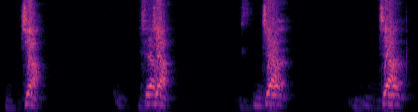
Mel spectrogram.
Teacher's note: زبان کے بیچ کا حصہ اوپر کی تالو سے لگانا ہے، سامنے کا نہیں، نوک نہیں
